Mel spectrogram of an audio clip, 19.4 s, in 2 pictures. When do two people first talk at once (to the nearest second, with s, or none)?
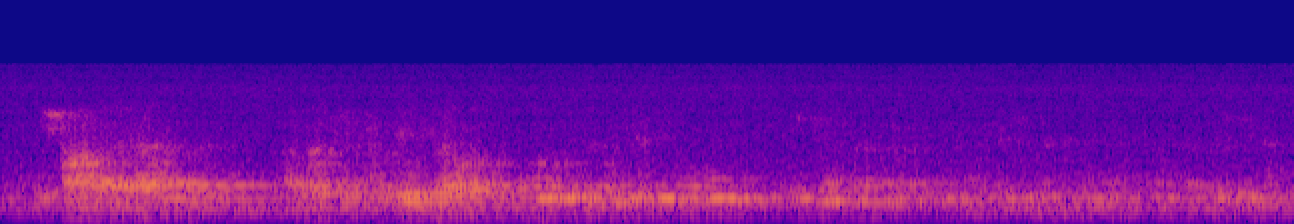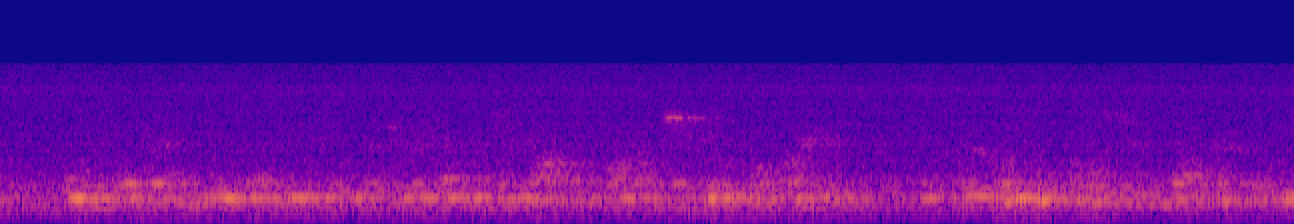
none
